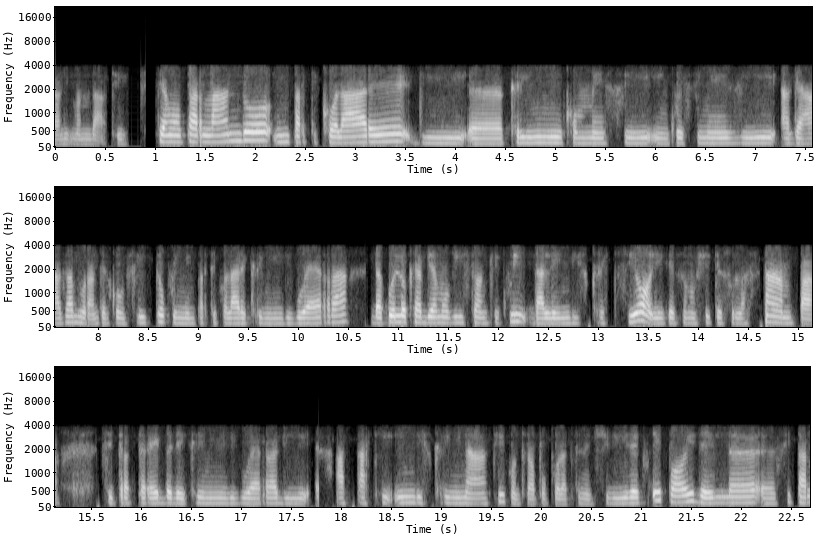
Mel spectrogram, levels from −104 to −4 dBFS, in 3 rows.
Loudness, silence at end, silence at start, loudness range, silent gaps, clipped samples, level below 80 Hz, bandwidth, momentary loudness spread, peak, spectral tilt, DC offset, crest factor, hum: -24 LUFS; 0 s; 0 s; 6 LU; 0.90-1.01 s; under 0.1%; -54 dBFS; 3.9 kHz; 11 LU; -4 dBFS; -3 dB/octave; under 0.1%; 20 dB; none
